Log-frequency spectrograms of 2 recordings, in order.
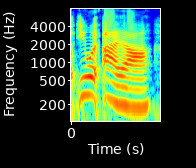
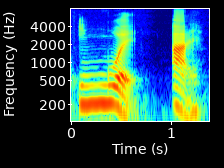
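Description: First: 因为爱啊 said louder, firm and declared; loud declaration. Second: 因为爱 said slowly and evenly, each syllable drawn out; slow answer. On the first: Saleswoman repeating 因为爱啊 loudly to the client. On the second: Saleswoman answering client's question, slow 因为爱. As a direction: draw out 因为爱 slowly, no extra force. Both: Retold or imitated. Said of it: "而且我很大声".

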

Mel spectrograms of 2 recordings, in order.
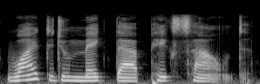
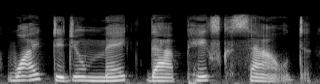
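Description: No difference in how they are said.

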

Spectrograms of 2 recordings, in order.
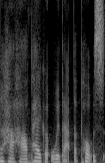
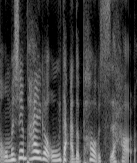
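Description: First: Meek quiet reply. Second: Said in the usual way. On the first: Retold or imitated. An actress meekly agreeing to the co-star's pose, quiet. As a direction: softly say 好，好，拍个武打的pose, almost under the breath. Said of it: "我说". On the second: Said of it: "然后他说".

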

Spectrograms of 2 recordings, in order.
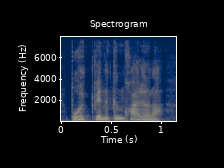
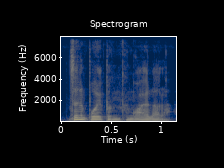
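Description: First: Said in the usual way. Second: 真的 hit first, the rest fast and softer; stress on 真的. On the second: Shown as a demonstration. Insisting to viewers that life won't get happier, stress on 真的. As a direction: punch 真的, then rush through 不会变得更快乐啦.

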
